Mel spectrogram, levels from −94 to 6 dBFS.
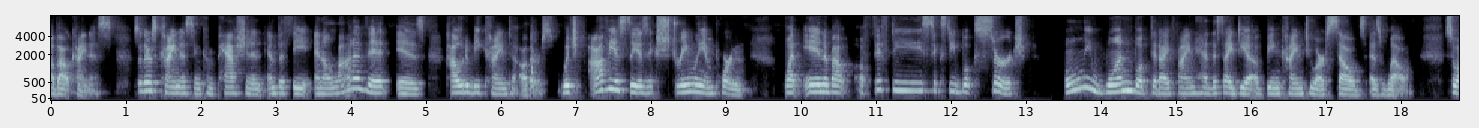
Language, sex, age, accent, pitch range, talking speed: English, female, 30-49, American, 170-220 Hz, 165 wpm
